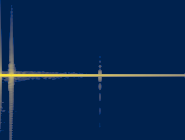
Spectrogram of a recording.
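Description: A single high bell-like chime, struck just before, ringing out as one pure tone and slowly fading away, with two faint clicks over it.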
